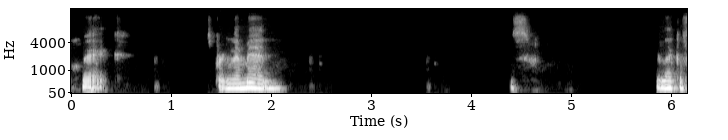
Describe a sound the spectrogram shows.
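A woman speaks calmly and closely into a microphone, in short bursts with pauses.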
